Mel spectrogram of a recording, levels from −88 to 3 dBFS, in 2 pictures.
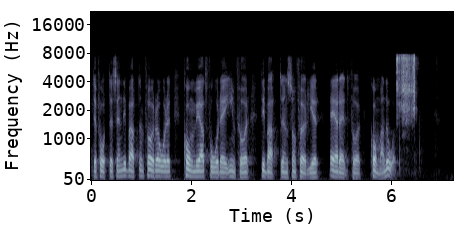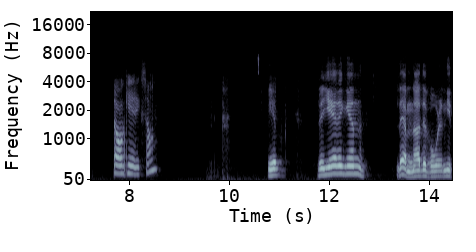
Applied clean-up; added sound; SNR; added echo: neural mask model DeepFilterNet 3.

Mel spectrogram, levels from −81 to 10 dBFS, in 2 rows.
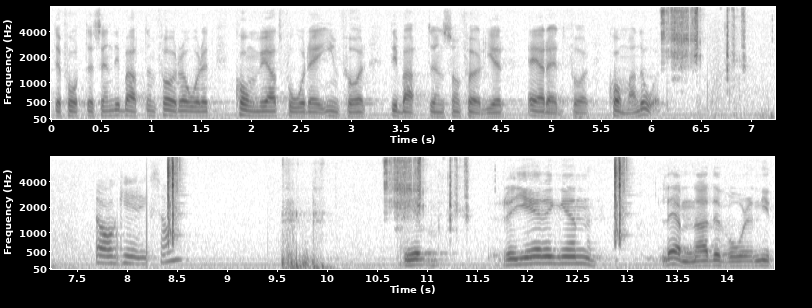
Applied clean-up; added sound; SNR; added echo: none; Camera; -2 dB; none.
